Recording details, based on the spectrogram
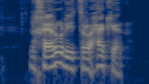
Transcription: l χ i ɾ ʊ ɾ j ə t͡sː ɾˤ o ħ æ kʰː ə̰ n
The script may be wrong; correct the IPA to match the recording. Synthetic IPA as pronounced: l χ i ɾ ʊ ɾ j ə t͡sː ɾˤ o ħ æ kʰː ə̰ n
